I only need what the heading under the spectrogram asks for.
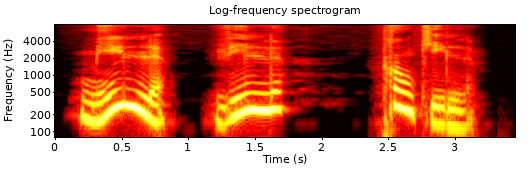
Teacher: В них звучит не «е», а согласная «л», мягкая «л».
